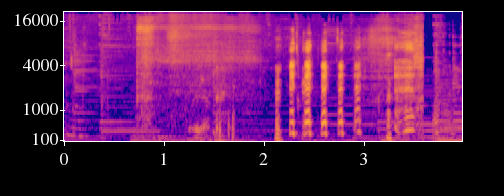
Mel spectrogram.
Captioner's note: laughter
